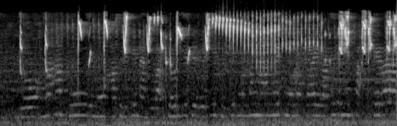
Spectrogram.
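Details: Long-tailed shrike song of scattered sharp, high chips and slurred whistles, broken by a fast, even trill lasting over a second, then more emphatic high notes, with a constant low hum beneath.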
